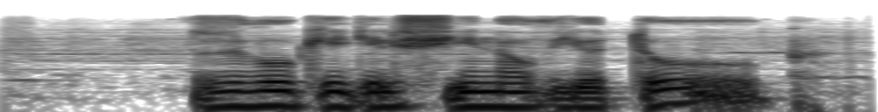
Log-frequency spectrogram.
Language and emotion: Russian, sad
